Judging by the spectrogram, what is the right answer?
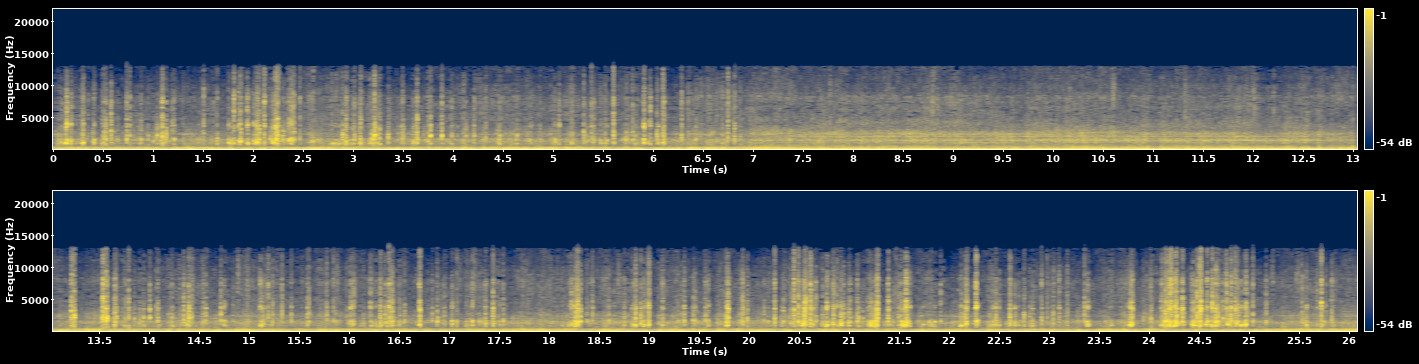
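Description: Outboard motor of an inflatable boat running at a steady speed, with the hull slapping irregularly against small waves and water rushing past.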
